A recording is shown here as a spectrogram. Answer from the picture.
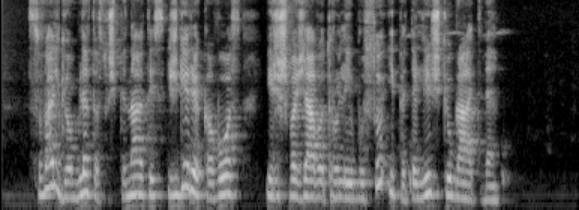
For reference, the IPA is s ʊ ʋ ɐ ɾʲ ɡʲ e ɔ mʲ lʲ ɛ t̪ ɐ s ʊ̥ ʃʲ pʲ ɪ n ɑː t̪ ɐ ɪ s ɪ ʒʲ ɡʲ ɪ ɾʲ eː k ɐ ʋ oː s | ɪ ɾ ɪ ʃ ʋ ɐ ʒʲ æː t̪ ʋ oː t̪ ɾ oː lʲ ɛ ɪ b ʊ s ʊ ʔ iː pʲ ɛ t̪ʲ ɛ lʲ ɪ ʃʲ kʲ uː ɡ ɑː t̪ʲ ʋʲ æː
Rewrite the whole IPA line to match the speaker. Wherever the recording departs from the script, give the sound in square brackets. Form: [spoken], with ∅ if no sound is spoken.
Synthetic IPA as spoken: s ʊ ʋ ɐ [lʲ] ɡʲ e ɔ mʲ lʲ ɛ t̪ ɐ s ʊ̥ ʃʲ pʲ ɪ n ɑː t̪ ɐ ɪ s ɪ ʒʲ ɡʲ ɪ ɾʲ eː k ɐ ʋ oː s | ɪ ɾ ɪ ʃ ʋ ɐ ʒʲ æː [∅] ʋ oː t̪ ɾ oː lʲ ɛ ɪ b ʊ s ʊ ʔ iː pʲ ɛ t̪ʲ ɛ lʲ ɪ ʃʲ kʲ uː ɡ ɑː t̪ʲ ʋʲ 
